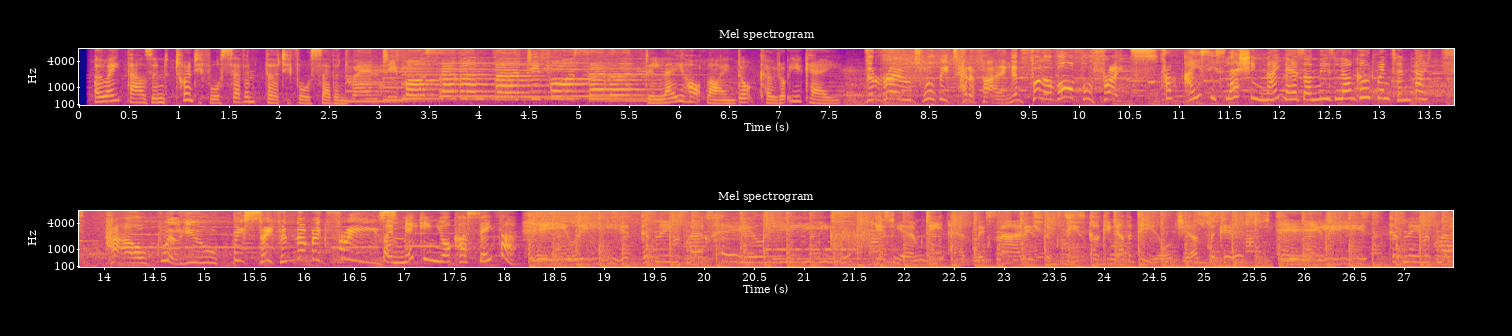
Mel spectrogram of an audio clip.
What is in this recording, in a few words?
JINGLES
